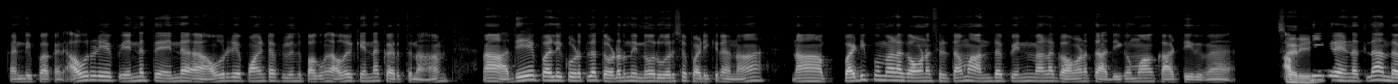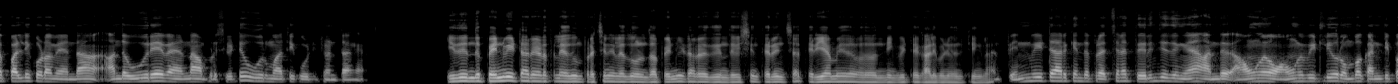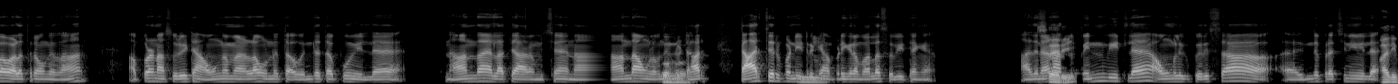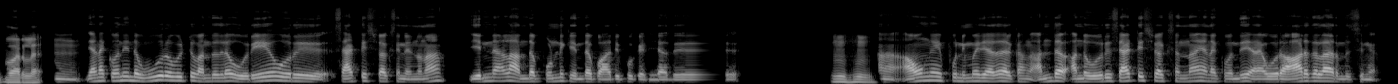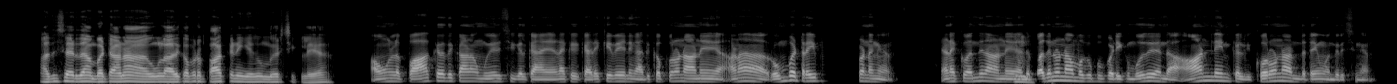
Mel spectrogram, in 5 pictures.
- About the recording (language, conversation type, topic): Tamil, podcast, ஊரை விட்டு வெளியேறிய அனுபவம் உங்களுக்கு எப்படி இருந்தது?
- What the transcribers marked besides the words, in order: in English: "பாயிண்ட் ஆஃப் வியூல"; tapping; distorted speech; in English: "சாடிஸ்பாக்சன்"; in English: "சாடிஸ்பாக்சன்"; in English: "பட்"; in English: "ட்ரை"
